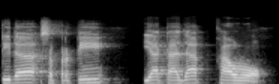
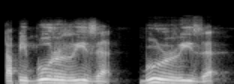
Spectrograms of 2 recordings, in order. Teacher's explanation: Yauma yatadzakkarul insanu ma sa'i wa burizatil jahimu liman yare. Maka burizati di sini ra dalam keadaan kasroh. Maka di sini tidak ada tafkhim.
